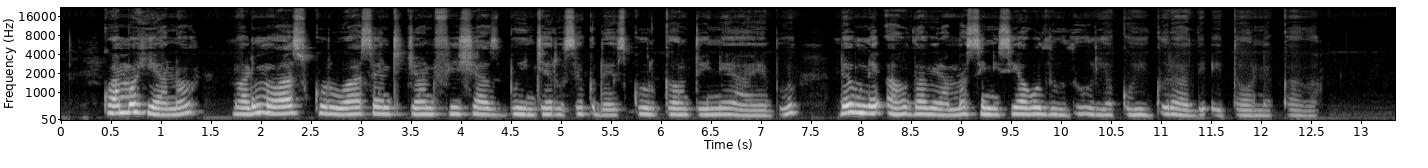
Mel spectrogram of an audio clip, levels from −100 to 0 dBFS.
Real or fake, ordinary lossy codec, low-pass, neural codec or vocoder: real; none; none; none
